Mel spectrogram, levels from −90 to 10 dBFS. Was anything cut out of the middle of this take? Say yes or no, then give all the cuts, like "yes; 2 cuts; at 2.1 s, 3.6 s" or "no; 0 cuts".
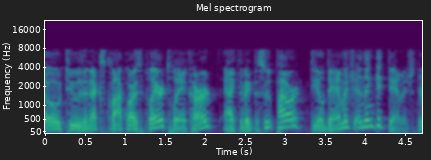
yes; 1 cut; at 1.5 s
